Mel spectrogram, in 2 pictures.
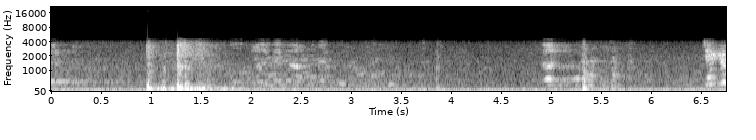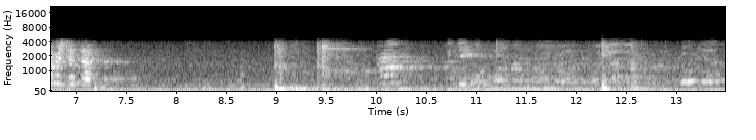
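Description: A football thumps as it is kicked.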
